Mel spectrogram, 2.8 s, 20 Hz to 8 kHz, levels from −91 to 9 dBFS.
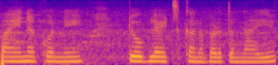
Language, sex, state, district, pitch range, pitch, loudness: Telugu, female, Telangana, Mahabubabad, 195-215 Hz, 210 Hz, -17 LUFS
